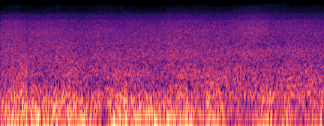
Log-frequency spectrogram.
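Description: Choppy sea washing against rocks, a steady surf noise, with wind buffeting the microphone.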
